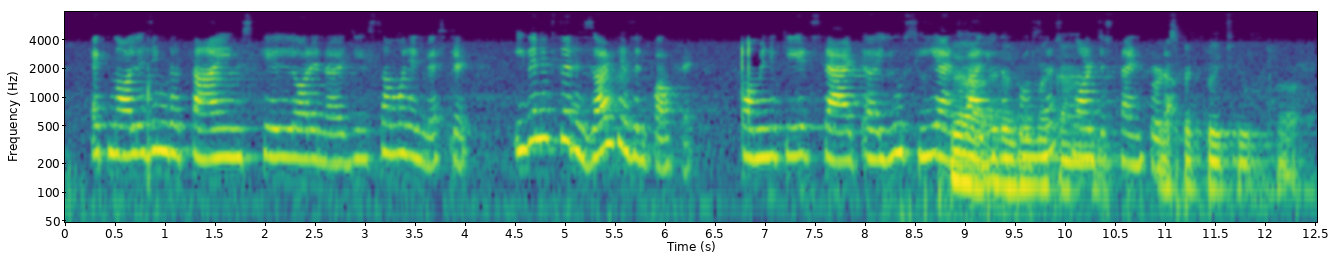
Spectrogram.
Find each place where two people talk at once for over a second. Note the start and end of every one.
8.9-10.4

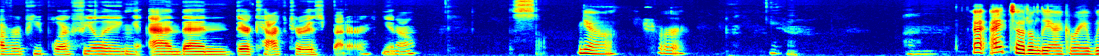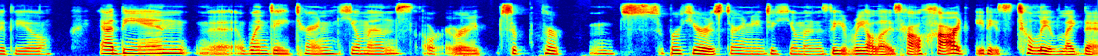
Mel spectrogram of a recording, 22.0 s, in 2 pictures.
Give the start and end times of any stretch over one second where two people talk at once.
none

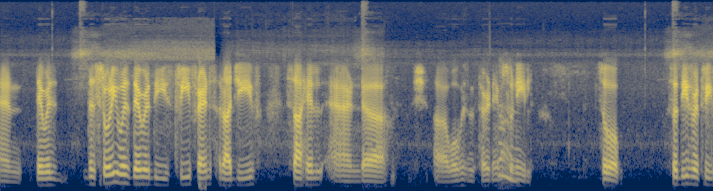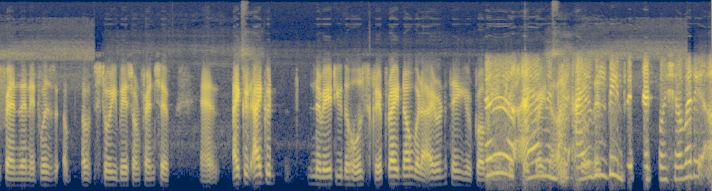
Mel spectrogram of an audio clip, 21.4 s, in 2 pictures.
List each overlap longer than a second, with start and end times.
18.0-19.8

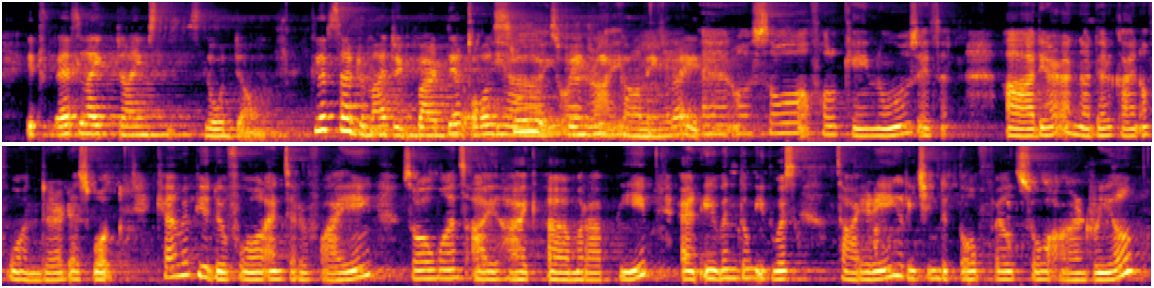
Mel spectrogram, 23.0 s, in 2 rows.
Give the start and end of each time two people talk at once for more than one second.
4.9-6.3

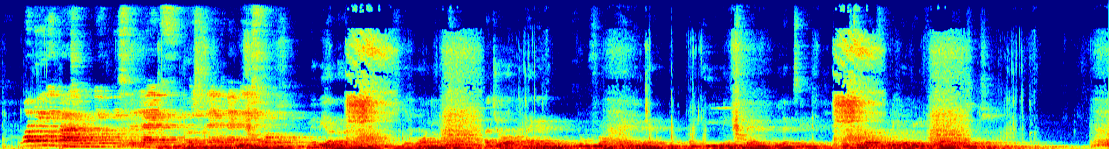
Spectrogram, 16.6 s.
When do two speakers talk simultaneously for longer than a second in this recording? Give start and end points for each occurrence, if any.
2.4-4.2

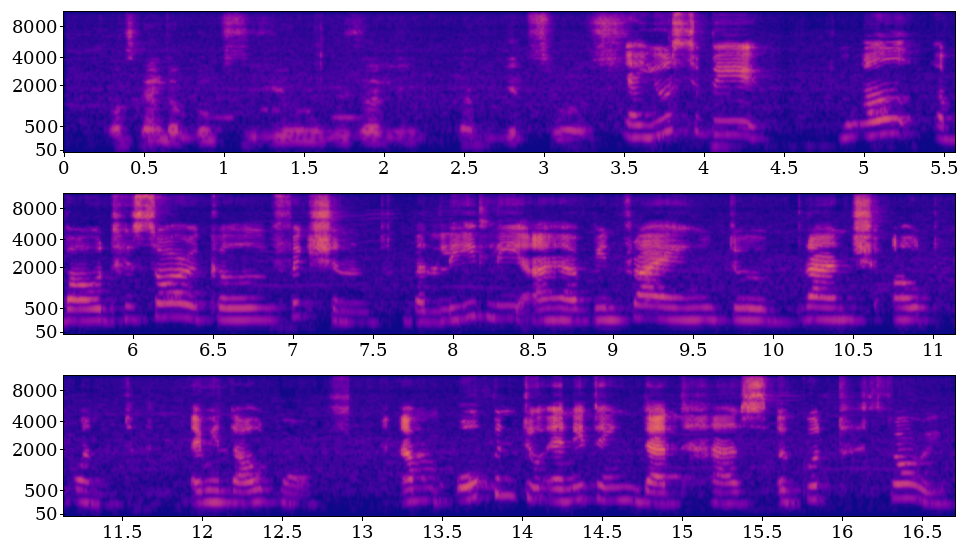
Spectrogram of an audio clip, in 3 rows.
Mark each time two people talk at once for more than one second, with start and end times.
none

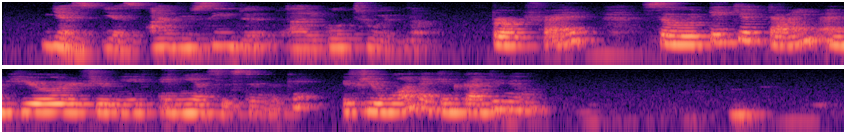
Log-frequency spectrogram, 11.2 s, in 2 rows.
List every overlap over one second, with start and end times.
none

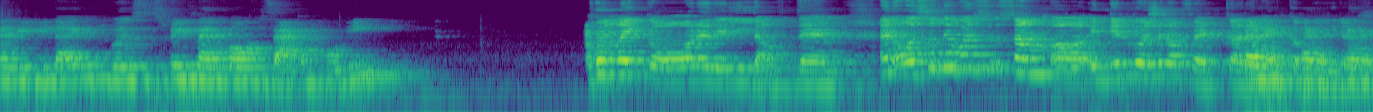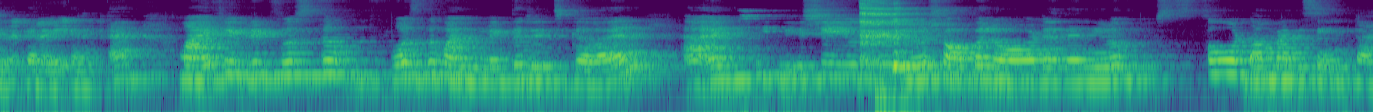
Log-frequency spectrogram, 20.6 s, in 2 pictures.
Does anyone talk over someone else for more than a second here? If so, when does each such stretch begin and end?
9.3-10.8

